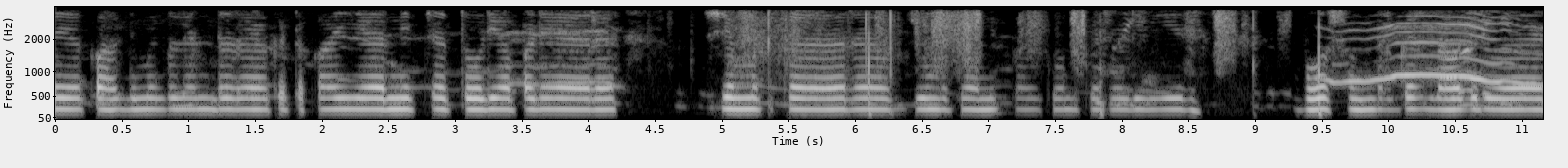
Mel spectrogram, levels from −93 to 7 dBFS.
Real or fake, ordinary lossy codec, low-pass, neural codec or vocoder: real; none; 3.6 kHz; none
